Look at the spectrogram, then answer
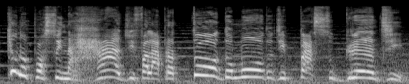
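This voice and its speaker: A venomous, domineering schemer with a high Brazilian voice that swoops wildly. She is mocking and emphatic, in radio soap style, over a music bed. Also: very animated, moderate pace. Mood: threatening, taunting.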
